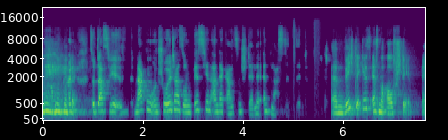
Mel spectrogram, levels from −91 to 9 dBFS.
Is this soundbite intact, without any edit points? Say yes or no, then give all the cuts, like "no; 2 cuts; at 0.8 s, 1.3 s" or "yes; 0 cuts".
no; 1 cut; at 5.8 s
